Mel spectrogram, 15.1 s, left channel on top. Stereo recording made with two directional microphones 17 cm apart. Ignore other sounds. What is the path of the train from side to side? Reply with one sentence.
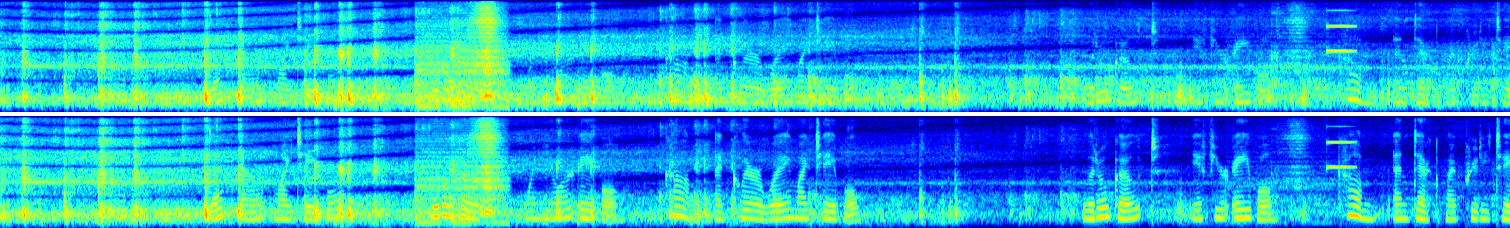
In this clip you hear the train move from right to left.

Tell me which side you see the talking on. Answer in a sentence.
In this clip you hear the talking on the right.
